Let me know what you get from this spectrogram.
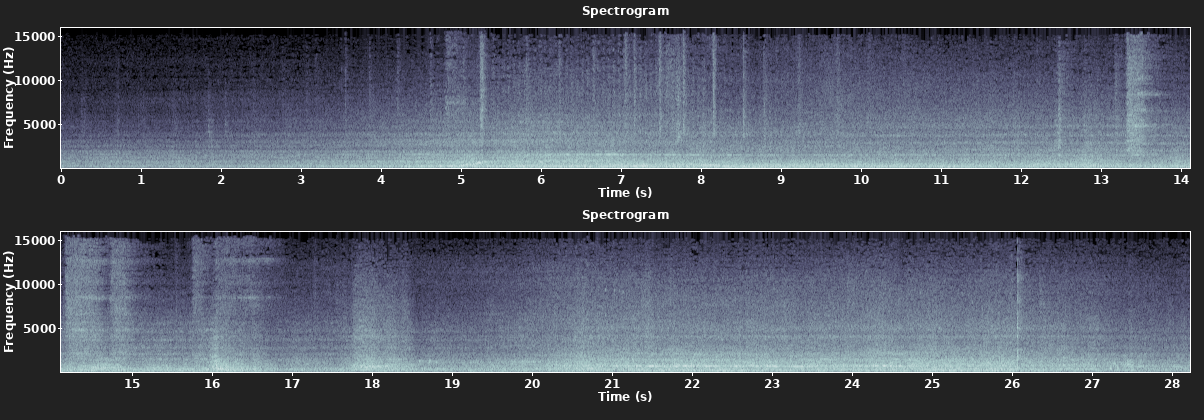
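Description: Freight train passing close by: the diesel locomotives pass first, then a long rake of container wagons rolls past. Sharp wheel clicks come around the middle, and a steady wheel squeal follows in the latter part.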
